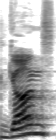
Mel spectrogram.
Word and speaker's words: Ghuntz: It is What About Things man from Sweden, and it's Ghuntz, the Unz Ghuntz. His name rhymes with the soundtrack from Redline.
